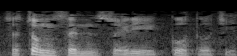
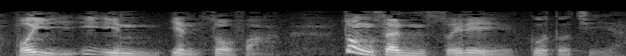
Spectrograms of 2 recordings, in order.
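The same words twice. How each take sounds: First: Said in the usual way. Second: Slow, measured chant-like reading of the verse 众生随类各得解; slow sutra recitation. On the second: Acted. Monk reciting a sutra line to the assembly, slow chanting. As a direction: intone each syllable evenly and slowly.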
